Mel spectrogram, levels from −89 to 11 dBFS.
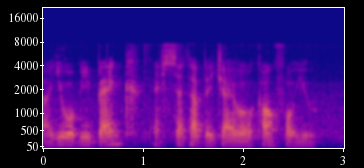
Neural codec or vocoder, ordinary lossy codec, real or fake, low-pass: none; none; real; none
